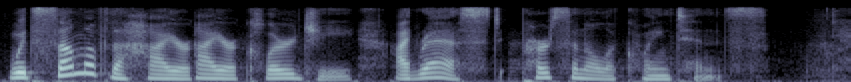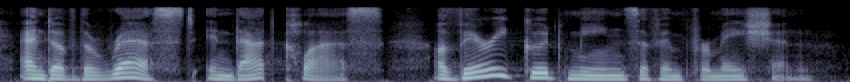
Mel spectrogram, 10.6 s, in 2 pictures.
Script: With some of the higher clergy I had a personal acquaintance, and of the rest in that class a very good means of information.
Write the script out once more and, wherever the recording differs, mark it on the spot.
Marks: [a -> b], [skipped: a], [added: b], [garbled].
With some of the higher [added: higher] clergy I [had -> rest] a personal acquaintance, and of the rest in that class a very good means of information.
